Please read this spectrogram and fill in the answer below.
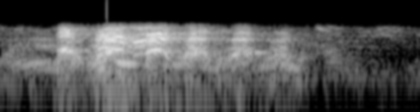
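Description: Dog barking: a quick run of loud barks lasting a little over a second.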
